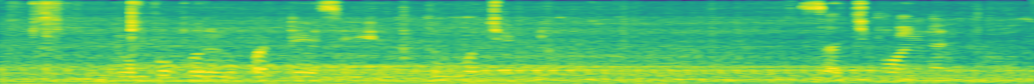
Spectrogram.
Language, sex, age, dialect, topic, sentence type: Telugu, male, 31-35, Utterandhra, agriculture, statement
